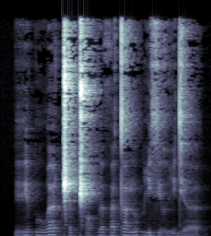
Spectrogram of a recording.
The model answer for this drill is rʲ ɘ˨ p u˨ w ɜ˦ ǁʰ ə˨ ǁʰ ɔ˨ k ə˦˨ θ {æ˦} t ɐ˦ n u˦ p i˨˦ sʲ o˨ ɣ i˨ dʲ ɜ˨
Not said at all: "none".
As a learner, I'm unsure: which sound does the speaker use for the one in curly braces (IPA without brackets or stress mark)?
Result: ɐ˦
